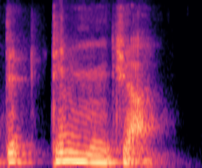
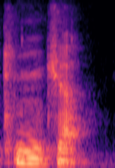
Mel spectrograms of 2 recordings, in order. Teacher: It's pronounced at the same point of articulation. So we got this palatal ch, so the ñ is pronounced ditincha.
